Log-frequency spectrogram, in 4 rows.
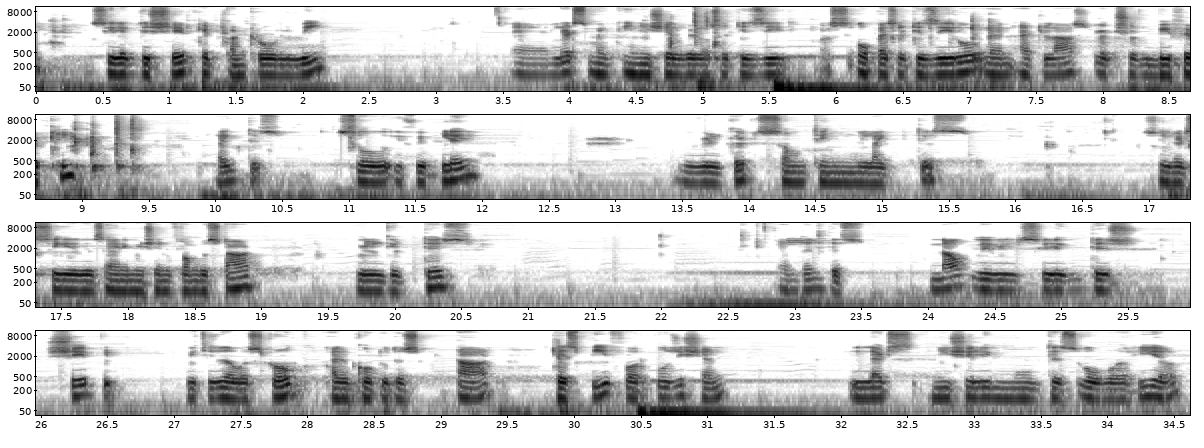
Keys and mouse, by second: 0.0 ctrl+c, 0.6 click, 1.2 ctrl+v, 3.1 click, 4.9 Return, 6.4 k, 6.9 k, 7.3 k, 7.9 click, 9.2 Return, 10.3 click, 10.8 space, 16.0 space, 16.3 click, 17.1 space, 22.1 space, 25.7 click, 28.1-29.8 drag, 29.8 p, 32.8-34.6 drag.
